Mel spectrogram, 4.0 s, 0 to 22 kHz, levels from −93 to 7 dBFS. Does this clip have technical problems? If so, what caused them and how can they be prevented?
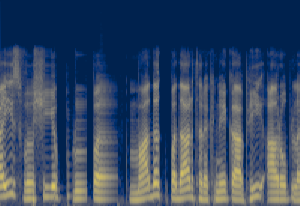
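Yes. From 0.37 to 1.18 s there is repeated packet loss (robotic sound): four separate holes, the longest 119 ms, are patched by stretching the preceding sound, so about 37% of that span is synthetic fill. It sounds choppy, with pieces missing. On a spectrogram the fills look like smeared, overly regular harmonic bands; the waveform shows repeated, looped-looking cycles between stretches of normal audio. Prevention: stabilise the network path and enable forward error correction or a larger jitter buffer.

From 1.33 to 1.60 s there is a single gap of roughly a quarter second, filled entirely by a continued tone that decays into a buzzy, fading tail before the audio resumes with that part missing. The likely cause is a long network dropout. On a waveform this appears as a smooth, shrinking envelope with no real detail. 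On a spectrogram it appears as flat, blurred bands fading out across the gap. Prevention: use a more reliable connection and redundancy so that brief outages are bridged.

Throughout the clip, the high end stops at 8 kHz, which fits Opus running at about 32 kbps on a call path.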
